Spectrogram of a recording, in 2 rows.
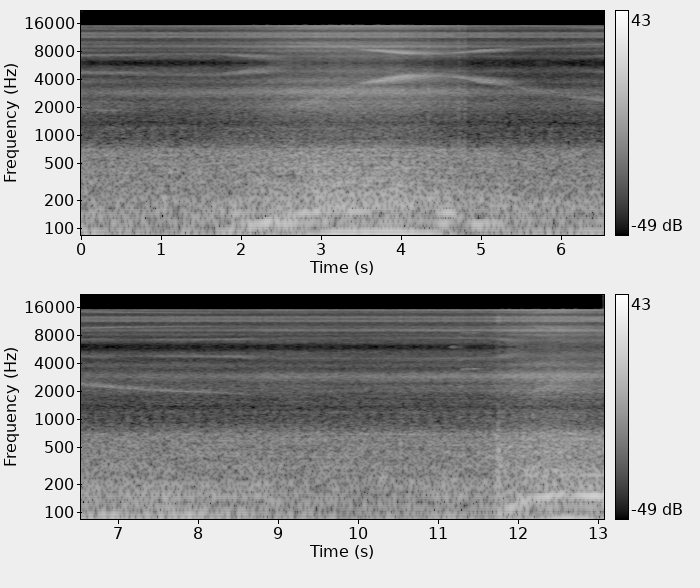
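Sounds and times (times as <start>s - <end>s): diesel engine rumble: 0.0s - 13.0s
turbocharger whistle falling: 3.5s - 5.5s.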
